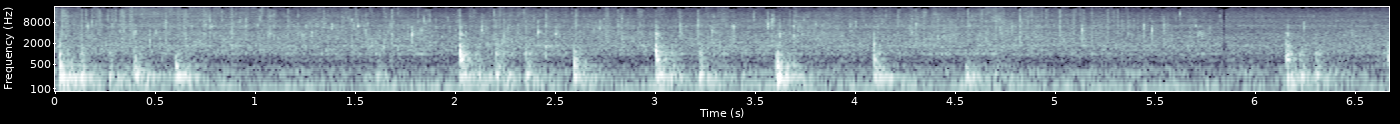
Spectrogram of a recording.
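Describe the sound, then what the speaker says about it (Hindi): Onions frying in hot oil for beef masala biryani, a steady close sizzle broken by scattered clicks and scrapes of stirring, with no voices. "इसको फ्राई कर लेते हैं, 2-3 मिनट लगेंगे, प्याज हमारा फ्राई हो जाएगा।"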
